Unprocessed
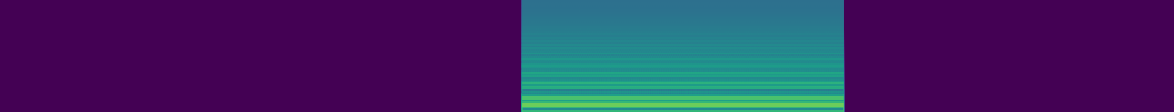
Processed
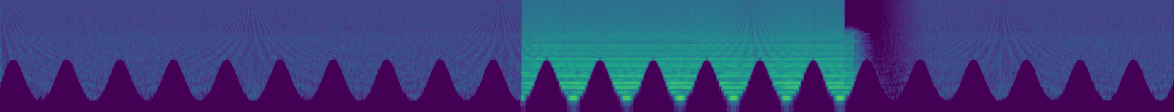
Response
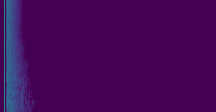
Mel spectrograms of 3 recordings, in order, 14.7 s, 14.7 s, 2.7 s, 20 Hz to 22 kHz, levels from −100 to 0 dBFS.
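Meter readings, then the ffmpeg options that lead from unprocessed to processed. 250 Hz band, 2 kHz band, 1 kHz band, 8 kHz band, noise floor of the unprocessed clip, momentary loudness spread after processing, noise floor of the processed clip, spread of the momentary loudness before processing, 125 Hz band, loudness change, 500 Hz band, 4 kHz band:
under -40 dB, +1.0 dB, -0.5 dB, +1.5 dB, under -85 dBFS, 5 LU, -62 dBFS, 2 LU, n/a, -5.0 dB, -7.0 dB, +3.0 dB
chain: -filter_complex "[0:a]acompressor=mode=upward:threshold=-45dB:ratio=2.5,aphaser=in_gain=1:out_gain=1:delay=3:decay=0.48:speed=0.32:type=triangular,asoftclip=type=tanh:threshold=-27.5dB,asplit=2[a][b];[b]aresample=16000,aresample=44100[c];[1:a]atrim=start_sample=2205,adelay=123[d];[c][d]afir=irnorm=-1:irlink=0,volume=3.5dB[e];[a][e]amix=inputs=2:normalize=0,afftfilt=real='re*gte(b*sr/1024,400*pow(3100/400,0.5+0.5*sin(2*PI*1.5*pts/sr)))':imag='im*gte(b*sr/1024,400*pow(3100/400,0.5+0.5*sin(2*PI*1.5*pts/sr)))':win_size=1024:overlap=0.75,volume=6dB"

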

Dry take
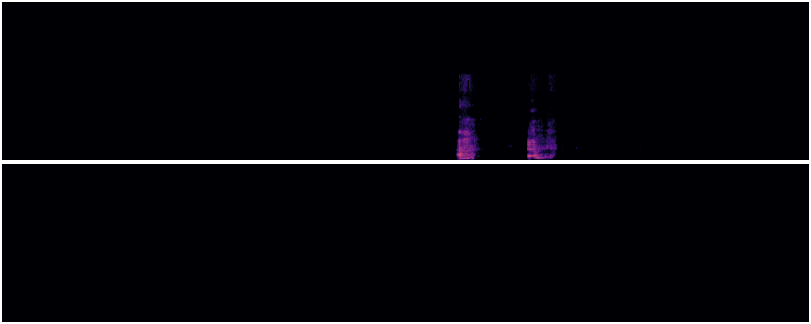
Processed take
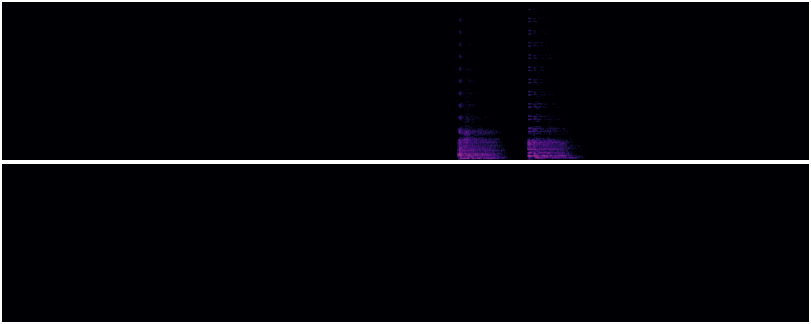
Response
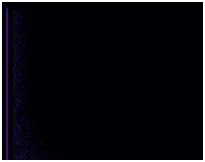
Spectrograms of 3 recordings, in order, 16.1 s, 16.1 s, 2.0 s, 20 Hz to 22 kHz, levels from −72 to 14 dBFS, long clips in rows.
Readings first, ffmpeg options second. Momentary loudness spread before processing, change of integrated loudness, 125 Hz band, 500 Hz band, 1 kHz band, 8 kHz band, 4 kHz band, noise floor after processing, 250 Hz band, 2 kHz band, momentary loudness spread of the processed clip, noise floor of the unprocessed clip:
14 LU, -10.0 dB, n/a, -10.0 dB, -9.0 dB, -1.0 dB, -8.5 dB, under -85 dBFS, -7.5 dB, -8.0 dB, 9 LU, under -85 dBFS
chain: -filter_complex "[0:a]acrossover=split=4500[a][b];[b]acompressor=threshold=-57dB:ratio=4:attack=1:release=60[c];[a][c]amix=inputs=2:normalize=0,acrossover=split=290|860|2400[d][e][f][g];[e]acrusher=samples=26:mix=1:aa=0.000001[h];[d][h][f][g]amix=inputs=4:normalize=0[i];[1:a]atrim=start_sample=2205,afade=t=out:st=0.39:d=0.01,atrim=end_sample=17640[j];[i][j]afir=irnorm=-1:irlink=0,volume=-3.5dB"

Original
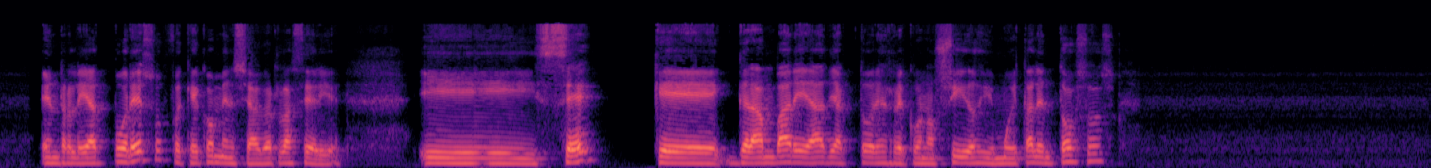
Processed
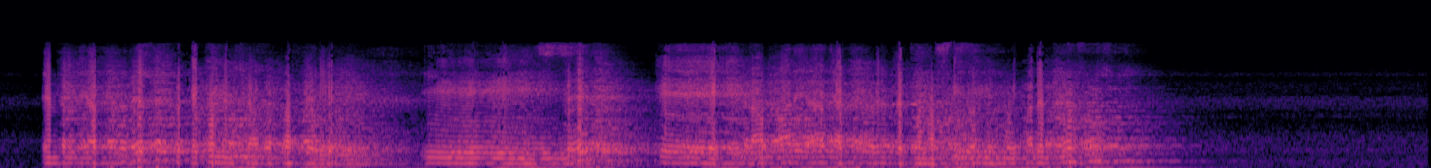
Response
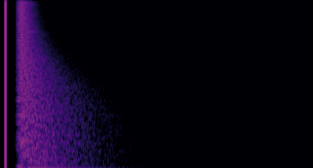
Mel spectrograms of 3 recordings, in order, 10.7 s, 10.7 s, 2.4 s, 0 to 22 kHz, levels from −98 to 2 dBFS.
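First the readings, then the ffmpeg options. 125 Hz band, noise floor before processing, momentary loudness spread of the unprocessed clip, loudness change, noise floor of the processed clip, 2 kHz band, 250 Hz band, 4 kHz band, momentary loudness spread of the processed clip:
-6.5 dB, -75 dBFS, 8 LU, -6.5 dB, -72 dBFS, -4.0 dB, -5.5 dB, 0.0 dB, 8 LU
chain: -filter_complex "[0:a]areverse,acompressor=threshold=-42dB:ratio=8,areverse,aeval=exprs='0.0237*(cos(1*acos(clip(val(0)/0.0237,-1,1)))-cos(1*PI/2))+0.0119*(cos(2*acos(clip(val(0)/0.0237,-1,1)))-cos(2*PI/2))+0.00473*(cos(3*acos(clip(val(0)/0.0237,-1,1)))-cos(3*PI/2))+0.00422*(cos(4*acos(clip(val(0)/0.0237,-1,1)))-cos(4*PI/2))+0.000211*(cos(7*acos(clip(val(0)/0.0237,-1,1)))-cos(7*PI/2))':c=same[a];[1:a]atrim=start_sample=2205,asetrate=40572,aresample=44100[b];[a][b]afir=irnorm=-1:irlink=0,aresample=16000,aresample=44100,volume=10dB" -ar 22050 -c:a aac -b:a 24k

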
